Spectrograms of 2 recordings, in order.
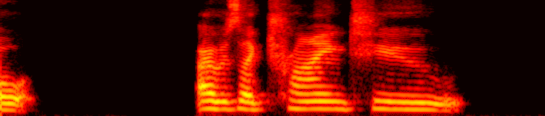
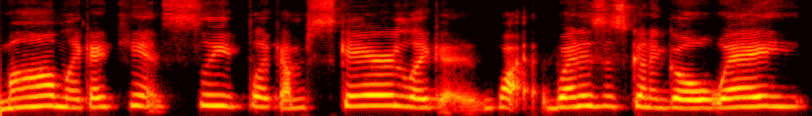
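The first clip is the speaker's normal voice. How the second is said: higher, small frightened voice pleading with mom; scared crying plea; 6 semitones higher than usual. Retold or imitated. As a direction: replay it like a terrified child begging mom for help. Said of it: "crying and, like, saying".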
